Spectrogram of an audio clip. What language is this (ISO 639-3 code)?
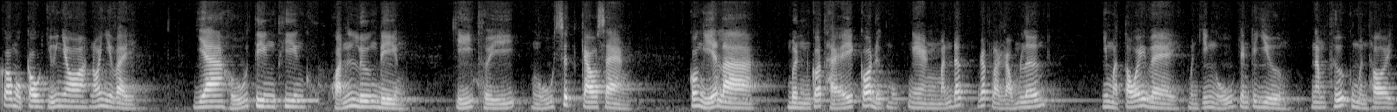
vie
